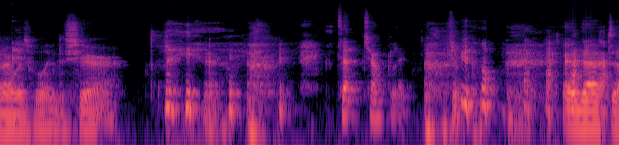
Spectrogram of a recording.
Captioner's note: laughs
